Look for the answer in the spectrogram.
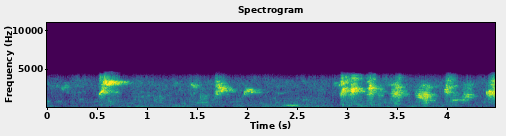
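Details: Javan myna singing vigorously: harsh, scratchy bursts with a loud rasping note early on, then a quick run of chattering, squeaky phrases near the end.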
